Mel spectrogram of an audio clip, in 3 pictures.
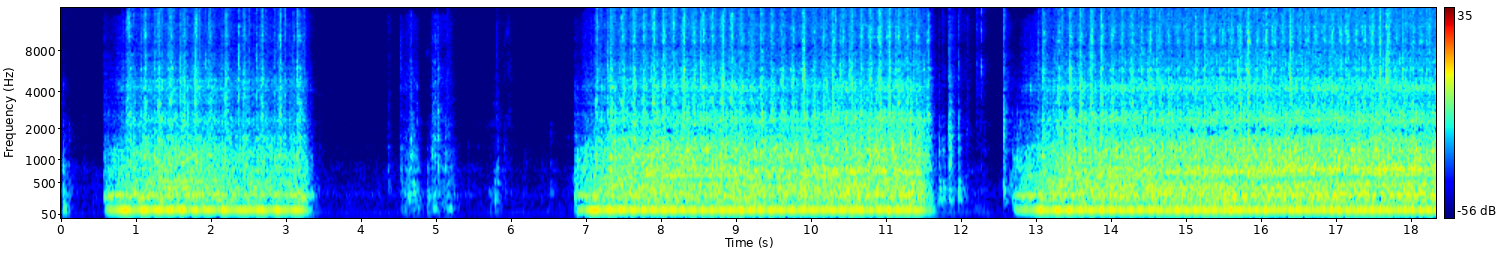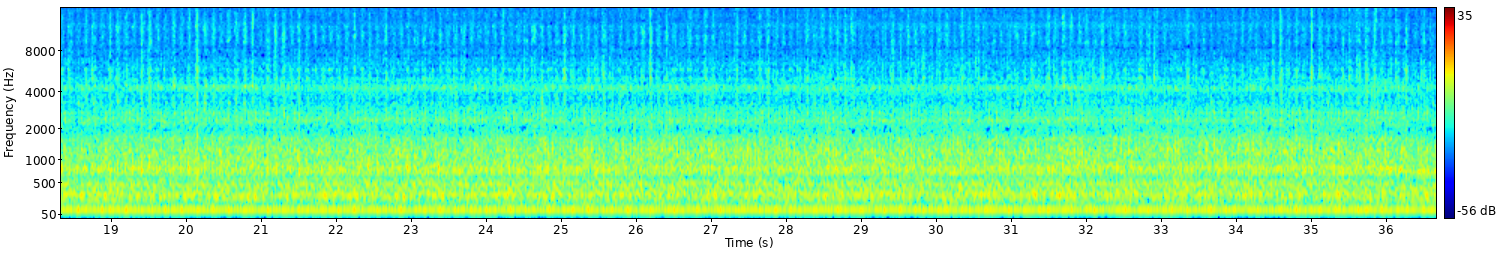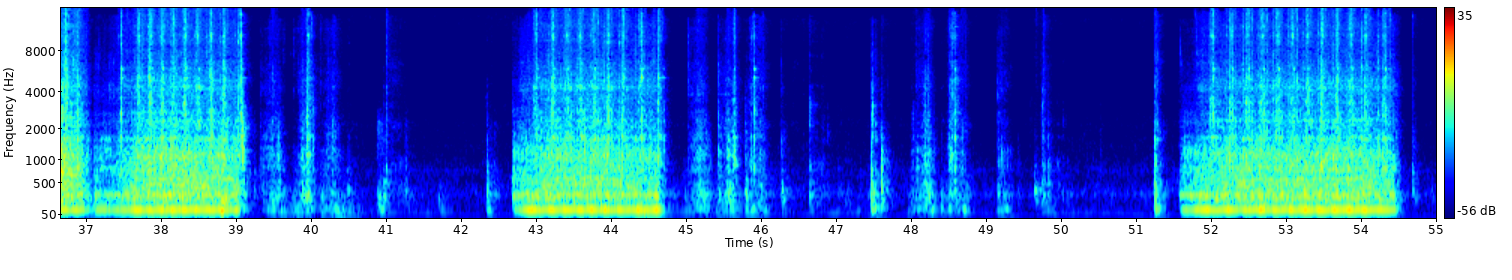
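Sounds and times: sewing machine running: 0:00.6 - 0:03.4, 0:06.9 - 0:11.7, 0:12.7 - 0:39.2, 0:42.7 - 0:44.8, 0:51.6 - 0:54.6.

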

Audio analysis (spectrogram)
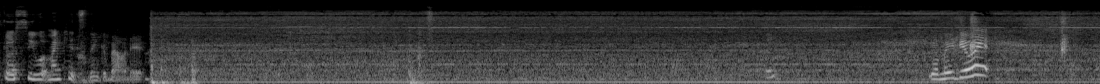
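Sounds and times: bubble gun fan motor whirring: 0:01.5 - 0:11.0.

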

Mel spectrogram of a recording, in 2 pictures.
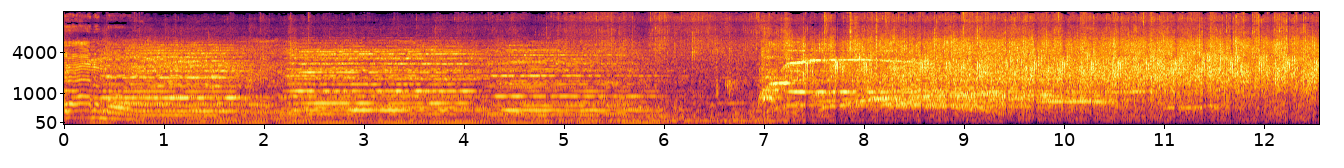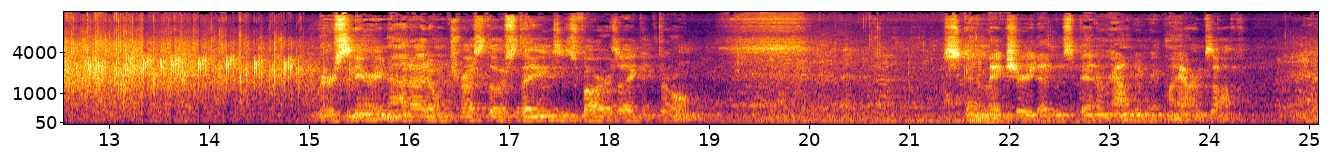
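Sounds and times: audience applauding: 0:05.9 - 0:15.7.

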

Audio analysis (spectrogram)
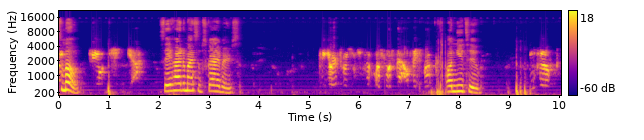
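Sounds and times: girl talking on speakerphone: 0:00.0 - 0:03.7, 0:05.2 - 0:08.6, 0:09.4 - 0:10.0.

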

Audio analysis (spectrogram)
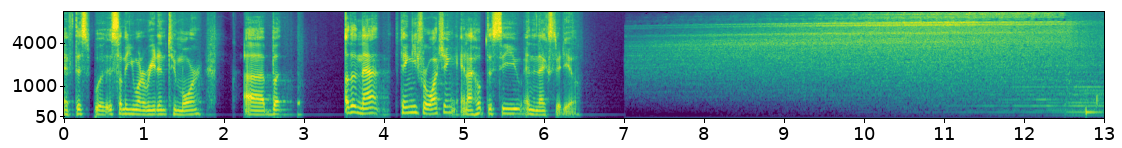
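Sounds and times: hissing whoosh: 0:07.0 - 0:13.0.

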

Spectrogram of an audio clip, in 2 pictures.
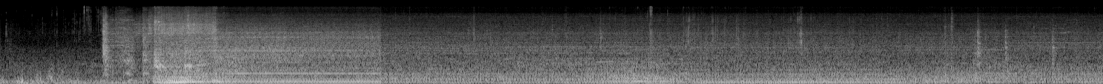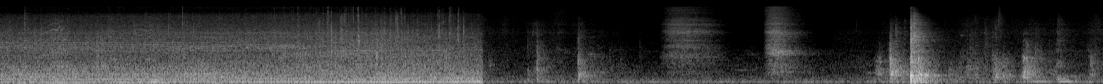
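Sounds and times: car engine starting and idling: 0:00.8 - 0:15.9.

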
